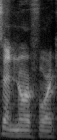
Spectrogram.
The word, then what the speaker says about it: Norfolk: Norfork. It's Norfork. There's no R in the second half of that word. It's not. But that's how you say it.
